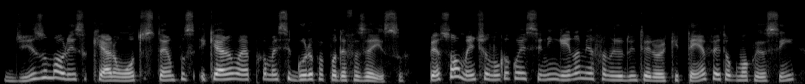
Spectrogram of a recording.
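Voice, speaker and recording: A woman's voice: medium pitch, expressive, racing, hardly any pauses, a little mellow, no room sound, clean studio sound. A young Brazilian woman telling a scary story as host, in casual scripted narration. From Brazil, from a capital city.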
